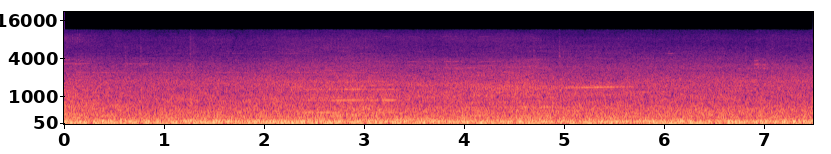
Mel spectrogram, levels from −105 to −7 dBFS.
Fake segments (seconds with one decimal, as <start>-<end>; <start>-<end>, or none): none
